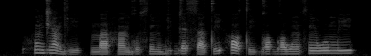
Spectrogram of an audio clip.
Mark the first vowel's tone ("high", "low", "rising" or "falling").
high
